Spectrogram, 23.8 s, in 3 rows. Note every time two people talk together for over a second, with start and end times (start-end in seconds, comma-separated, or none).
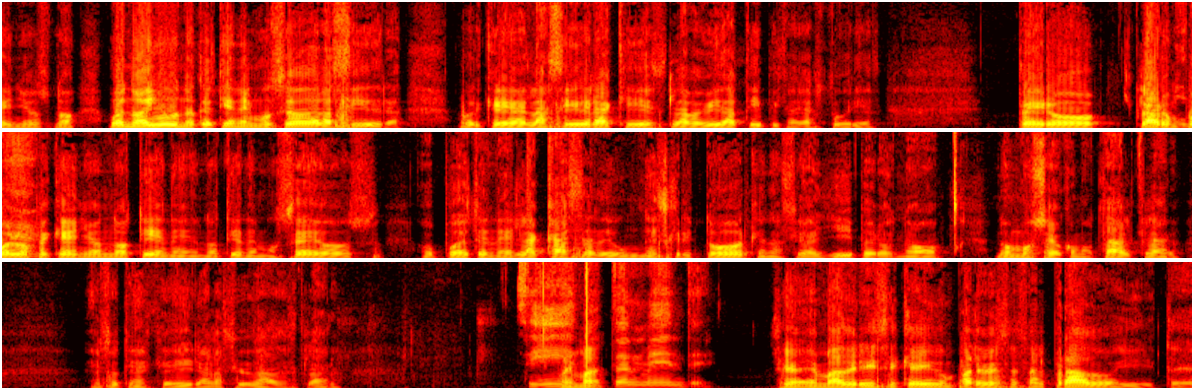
none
